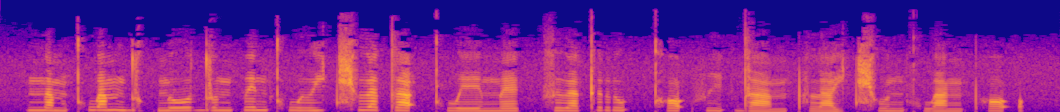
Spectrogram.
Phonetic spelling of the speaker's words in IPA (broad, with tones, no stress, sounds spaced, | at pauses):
n a˨˩ m kʰ w a˥˩ m d o˨˩ k̚ n oː˦˥ d o˧ n p e˥˩ n kʰ w ɯː˧ j t͡ɕʰ ɯ˥˩ a̯ t a˦˥ ʔ kʰ w eː˧ m ɛː˦˥ k̚ s ɯ˧ a̯ t r u˥˩ ʔ kʰ ɔ˥˩ ʔ f i˦˥ ʔ d aː˩˦ m pʰ l a˩˦ j t͡ɕʰ u˧ n kʰ w a˧ ŋ pʰ ɔ˥˩ ʔ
